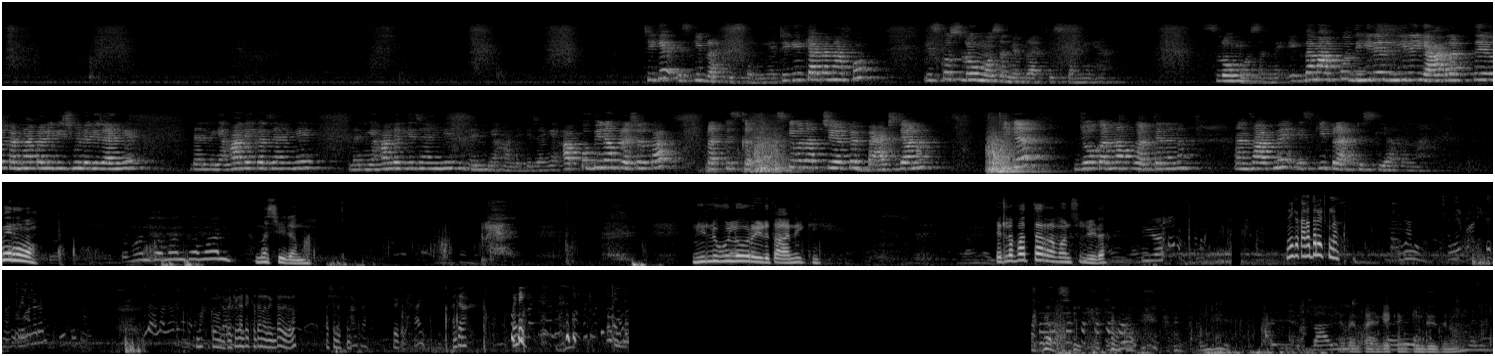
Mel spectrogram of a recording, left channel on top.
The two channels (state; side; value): different; both; correlation 0.00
